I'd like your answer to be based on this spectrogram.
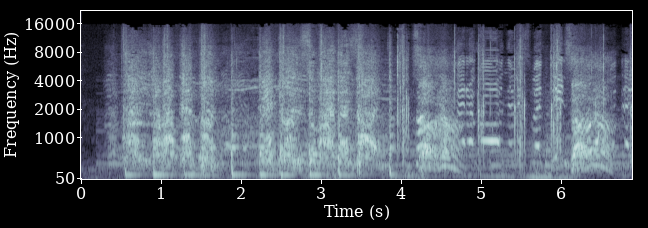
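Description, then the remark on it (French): A loud protest crowd, part of a movement carried especially by women, chants and shouts in rhythmic bursts, with a high-pitched woman's voice rising above the mass of voices as if leading the call. “Alors, la voix qu'on a entendue, il y a une voix féminine parmi tous ces, éclats de voix qu'on entendait bien.”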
